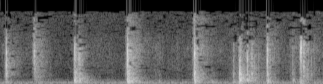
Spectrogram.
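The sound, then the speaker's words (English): A hammer strikes a stone, a meteor of almost solid metal, to break it along a fissure: about ten sharp, hard knocks at an uneven pace, with a quicker cluster near the end, until it splits clean in half. No one speaks. “All I'm going to do is try and break it along this fissure. You had a hammer and a drill.”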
